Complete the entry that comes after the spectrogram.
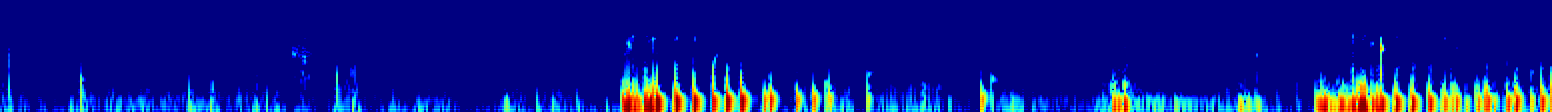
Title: Upset stomach rumbling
